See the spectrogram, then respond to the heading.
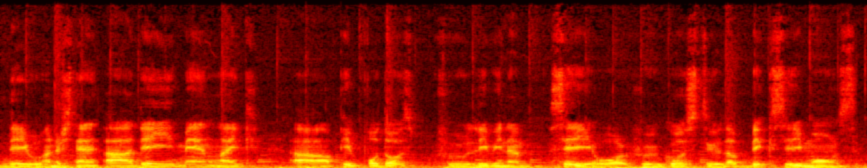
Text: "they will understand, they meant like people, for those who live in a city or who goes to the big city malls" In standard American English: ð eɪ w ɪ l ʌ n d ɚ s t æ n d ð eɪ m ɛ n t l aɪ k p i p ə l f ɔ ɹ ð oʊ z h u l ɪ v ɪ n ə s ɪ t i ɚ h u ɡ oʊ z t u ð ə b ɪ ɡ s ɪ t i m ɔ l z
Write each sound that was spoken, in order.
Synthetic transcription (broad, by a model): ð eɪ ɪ w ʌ n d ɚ s t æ n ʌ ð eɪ m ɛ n l aɪ k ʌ p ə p f ɔ ɹ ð oʊ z h u l ɪ v ɪ n ə s ɪ t i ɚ h u ɡ oʊ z t u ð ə b ɪ ɡ s ɪ t i m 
